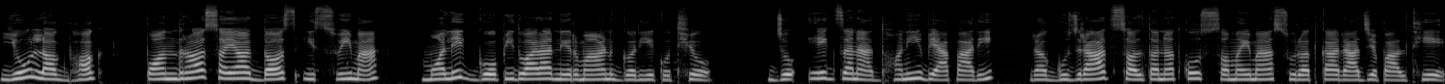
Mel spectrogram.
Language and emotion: Nepali, neutral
